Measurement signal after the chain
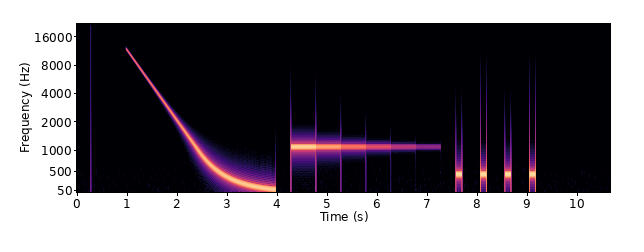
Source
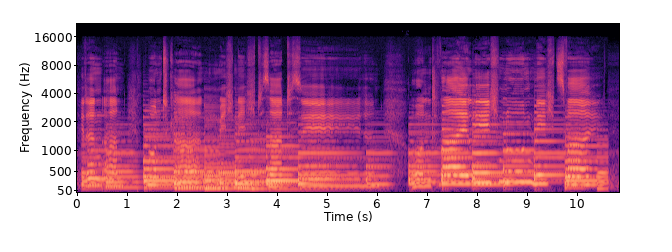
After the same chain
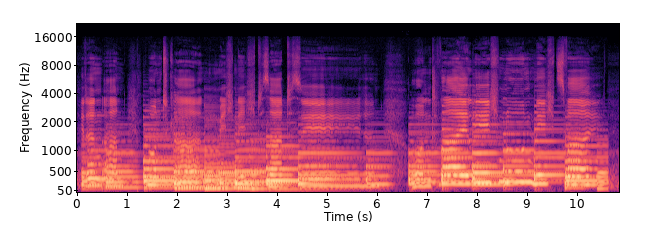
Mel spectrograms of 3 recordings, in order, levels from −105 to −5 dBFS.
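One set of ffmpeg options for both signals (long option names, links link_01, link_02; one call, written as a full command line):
ffmpeg -i in.wav -af "tiltshelf=frequency=1400:gain=7.5,volume=1dB" out.wav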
